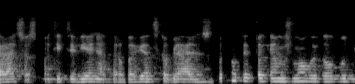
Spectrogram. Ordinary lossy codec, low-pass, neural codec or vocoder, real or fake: Opus, 16 kbps; 10.8 kHz; none; real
